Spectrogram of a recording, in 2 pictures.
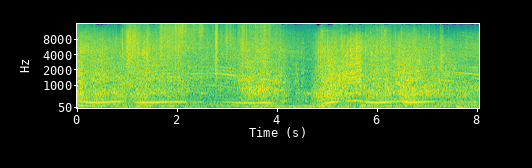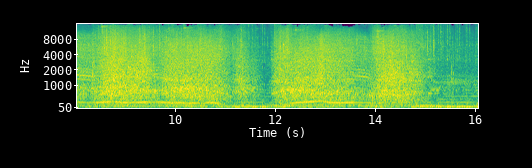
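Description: A buggy engine roars and revs up and down.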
